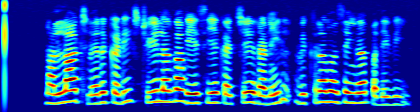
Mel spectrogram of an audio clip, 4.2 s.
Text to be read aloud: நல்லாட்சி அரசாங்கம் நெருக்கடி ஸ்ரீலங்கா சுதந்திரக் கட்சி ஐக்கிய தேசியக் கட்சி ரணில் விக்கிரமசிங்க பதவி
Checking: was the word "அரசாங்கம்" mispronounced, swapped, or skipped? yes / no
yes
